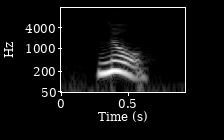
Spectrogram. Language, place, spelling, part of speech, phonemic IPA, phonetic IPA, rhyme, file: Swedish, Gotland, nå, verb / interjection / adverb, /noː/, [noə̯], -oː, Sv-nå.ogg
- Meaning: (verb) to reach, attain; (interjection) 1. well? (encouragement to actually provide an answer or reaction to a question) 2. well (used to acknowledge a statement or situation)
